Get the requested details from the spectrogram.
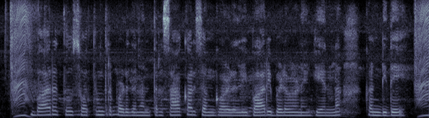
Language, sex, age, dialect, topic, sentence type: Kannada, female, 31-35, Coastal/Dakshin, agriculture, statement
